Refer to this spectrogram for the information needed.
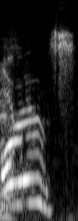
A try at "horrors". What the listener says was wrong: You got to put more emphasis on the R, the ers.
